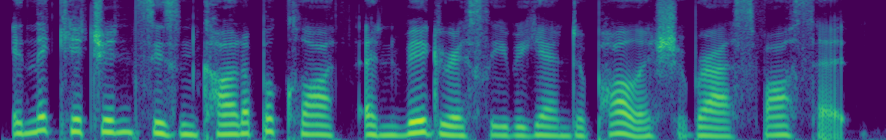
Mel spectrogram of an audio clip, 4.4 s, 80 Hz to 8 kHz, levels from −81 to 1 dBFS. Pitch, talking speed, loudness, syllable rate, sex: 200 Hz, 215 wpm, -19 LUFS, 5.9 syllables/s, female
